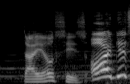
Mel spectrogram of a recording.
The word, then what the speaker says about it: diocese: Diocese. Diocese.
